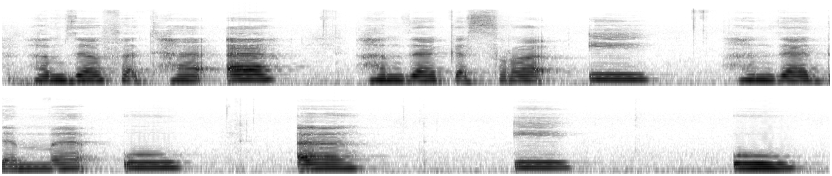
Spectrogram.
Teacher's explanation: لیکن کیونکہ ان پہ حرکات ہیں, اور حرکات ہم کی اپنی کوئی آواز نہیں ہوتی, یہ ہمیں سمت بتاتی ہے, ڈائریکشن بتاتی ہے کہ آواز کس سمت جا رہی ہے. فتح کے لیے آواز اوپر جائے گی, کسرہ کے لیے نیچے, اینڈ ضمہ کے لیے گول ہو جائے گی آواز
